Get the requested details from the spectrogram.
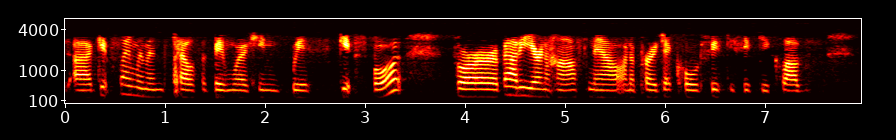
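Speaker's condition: No condition

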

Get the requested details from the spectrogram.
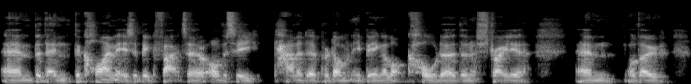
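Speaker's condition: No condition

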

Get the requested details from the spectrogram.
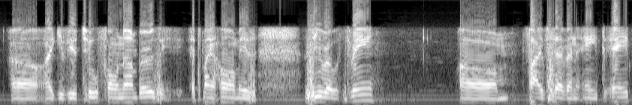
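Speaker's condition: No condition

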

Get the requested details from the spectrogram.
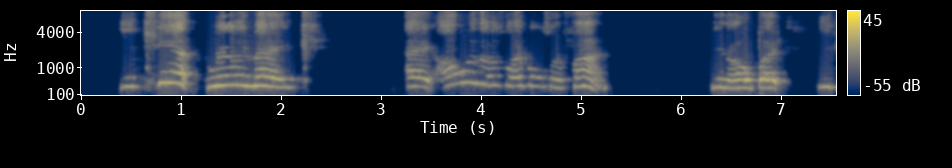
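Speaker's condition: Cerebral palsy; highly mobile

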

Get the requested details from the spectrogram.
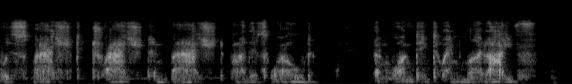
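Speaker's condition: Laryngectomy after cancer; cancer survivor

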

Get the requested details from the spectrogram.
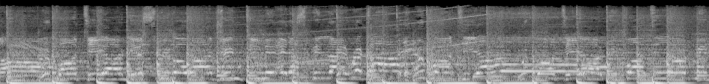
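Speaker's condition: No condition

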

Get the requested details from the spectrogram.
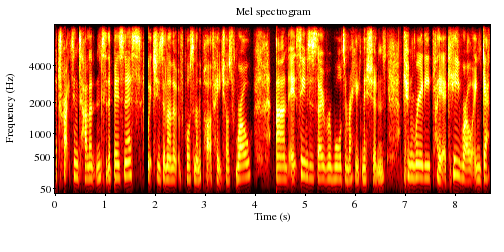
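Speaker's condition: No condition

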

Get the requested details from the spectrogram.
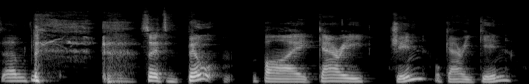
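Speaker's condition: No condition

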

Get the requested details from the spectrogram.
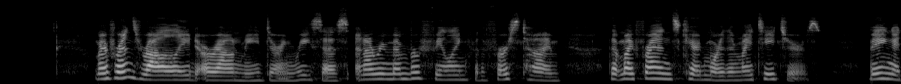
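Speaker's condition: Cleft palate; congenital cleft palate, mouth sewn together, high deformed palate, palatal fistula, childhood speech therapy; adult, wears full front partial from orthodontist closing fistula, speech easily understood since age 23; without partial air escapes to nasal passage, mushy unclear speech, could not roll r's, now improved

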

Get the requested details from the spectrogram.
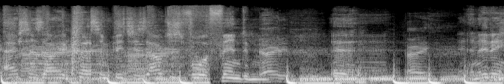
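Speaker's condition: No condition

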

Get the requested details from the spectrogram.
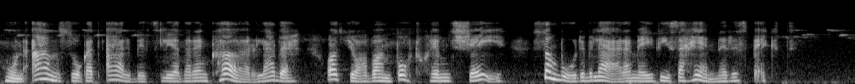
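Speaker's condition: No condition

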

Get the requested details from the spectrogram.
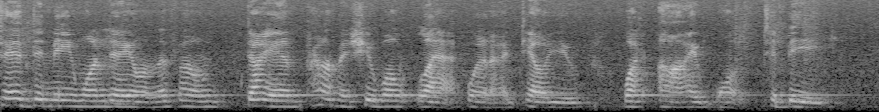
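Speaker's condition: Spasmodic dysphonia; ALS

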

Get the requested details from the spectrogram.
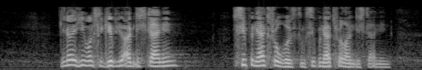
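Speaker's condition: Cleft palate, Pierre Robin syndrome; hole in palate

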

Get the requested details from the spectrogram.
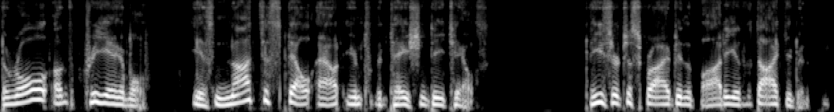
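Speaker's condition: No condition

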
